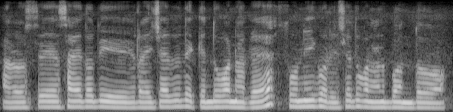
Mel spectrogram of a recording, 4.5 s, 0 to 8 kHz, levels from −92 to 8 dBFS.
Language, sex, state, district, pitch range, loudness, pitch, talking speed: Chakma, male, Tripura, Dhalai, 135-155 Hz, -15 LUFS, 145 Hz, 170 wpm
